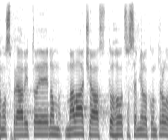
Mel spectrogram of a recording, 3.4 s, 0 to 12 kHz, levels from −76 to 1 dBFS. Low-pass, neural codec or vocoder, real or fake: 10.8 kHz; codec, 44.1 kHz, 7.8 kbps, Pupu-Codec; fake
